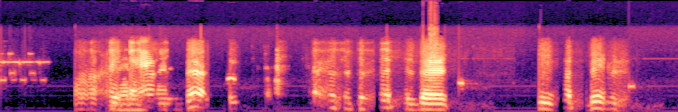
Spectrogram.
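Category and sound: fault, phone call cutting out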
